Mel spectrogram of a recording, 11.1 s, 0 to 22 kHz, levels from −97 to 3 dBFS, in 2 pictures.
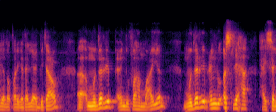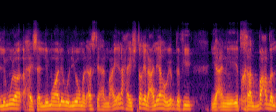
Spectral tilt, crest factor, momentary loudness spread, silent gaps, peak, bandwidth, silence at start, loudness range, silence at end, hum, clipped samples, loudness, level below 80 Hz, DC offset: -5.5 dB/octave; 18 dB; 8 LU; none; -2 dBFS; 8 kHz; 0 s; 2 LU; 0 s; none; under 0.1%; -19 LUFS; -54 dBFS; under 0.1%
